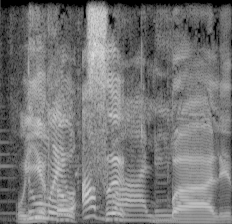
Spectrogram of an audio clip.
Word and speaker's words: Бали: Или Бали, как говорят местные. – Угу. Вот мы сейчас много обсуждали, куда же все-таки правильно ставить ударение. И в русском языке все-таки на первый слог.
